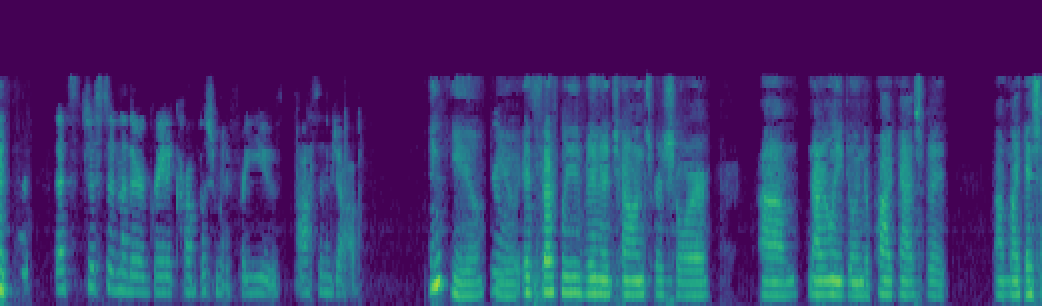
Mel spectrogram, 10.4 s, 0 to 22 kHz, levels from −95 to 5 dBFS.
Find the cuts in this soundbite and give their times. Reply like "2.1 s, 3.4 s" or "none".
2.8 s, 4.9 s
